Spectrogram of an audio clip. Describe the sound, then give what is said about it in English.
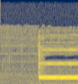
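A phone's emergency alert tone for a tornado warning: after a quiet lead-in, a loud, steady, high-pitched electronic tone starts abruptly and holds unbroken to the end. “Oh, there goes my phone. Hold on. Extreme alert. Tornado warning.”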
